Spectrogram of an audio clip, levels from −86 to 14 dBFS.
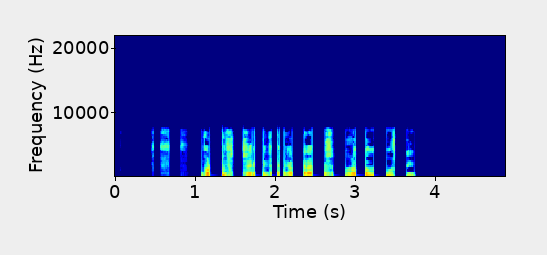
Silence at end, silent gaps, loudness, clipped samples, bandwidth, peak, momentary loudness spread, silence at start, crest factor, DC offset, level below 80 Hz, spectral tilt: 1.15 s; 0.69-0.81 s, 0.91-1.07 s, 1.49-1.59 s, 3.55-3.63 s; -24 LUFS; under 0.1%; 7.8 kHz; -2 dBFS; 20 LU; 0.55 s; 26 dB; under 0.1%; -56 dBFS; -5.5 dB/octave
